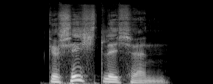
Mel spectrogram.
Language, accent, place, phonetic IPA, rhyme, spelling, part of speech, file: German, Germany, Berlin, [ɡəˈʃɪçtlɪçn̩], -ɪçtlɪçn̩, geschichtlichen, adjective, De-geschichtlichen.ogg
- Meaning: inflection of geschichtlich: 1. strong genitive masculine/neuter singular 2. weak/mixed genitive/dative all-gender singular 3. strong/weak/mixed accusative masculine singular 4. strong dative plural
